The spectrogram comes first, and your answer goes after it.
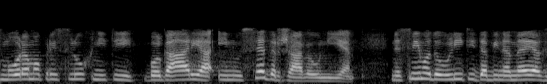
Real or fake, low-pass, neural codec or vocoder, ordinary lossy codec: real; 5.4 kHz; none; none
